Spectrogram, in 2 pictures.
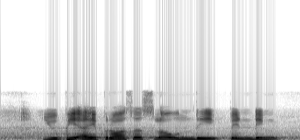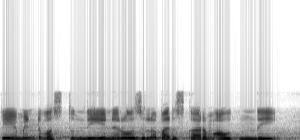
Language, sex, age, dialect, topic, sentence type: Telugu, female, 18-24, Utterandhra, banking, question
